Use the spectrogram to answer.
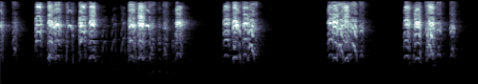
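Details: Hungry baby parrots clamouring to be fed first; rough, noisy squawking bursts of rapid pulses, roughly one per second, broken by brief pauses in a small room.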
